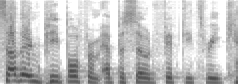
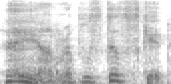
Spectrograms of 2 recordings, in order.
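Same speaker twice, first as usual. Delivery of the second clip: hushed, whispery strangled impression; soft voiceless croak, like a blocked throat; Rumpelstiltskin; 3 semitones higher, 9 dB quieter than usual. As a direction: rasp it out with barely any voice. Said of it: "then he goes back to like".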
